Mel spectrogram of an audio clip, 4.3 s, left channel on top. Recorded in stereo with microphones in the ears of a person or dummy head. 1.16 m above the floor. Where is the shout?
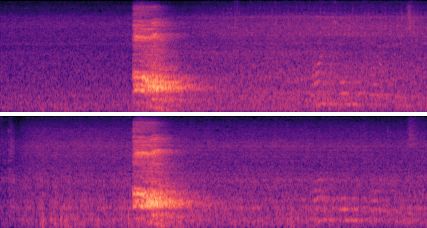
10° right (ahead or behind), 1.6 m.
